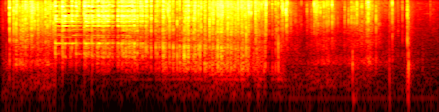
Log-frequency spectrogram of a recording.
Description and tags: Pouring cat biscuit into a bowl
A sound effect of cat biscuit being poured into a cat bowl
bowl, eating, cat, pet, food, biscuit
